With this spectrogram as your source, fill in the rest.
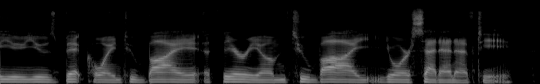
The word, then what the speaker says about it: Ethereum: need what's called what i don't want to say this word wrong i always say it wrong your wreath your oh uh ethereum ethereum that's it so you convert your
